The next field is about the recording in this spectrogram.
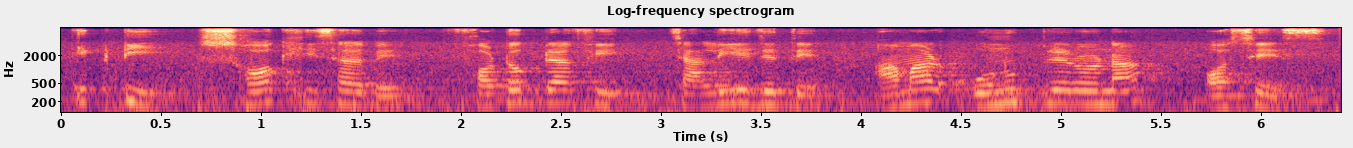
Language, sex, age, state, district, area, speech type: Bengali, male, 18-30, West Bengal, Paschim Medinipur, rural, spontaneous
